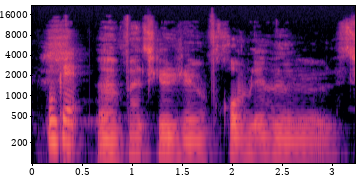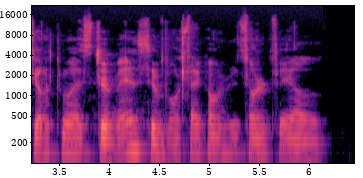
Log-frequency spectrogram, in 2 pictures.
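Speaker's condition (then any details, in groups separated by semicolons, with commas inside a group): Dystonia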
